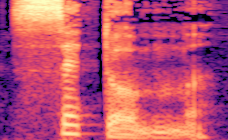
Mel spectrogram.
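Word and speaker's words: homme: got this Ash letter remember Ash is not pronounced okay so you've got the sound of O at the beginning of this word okay setum so that's the reason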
